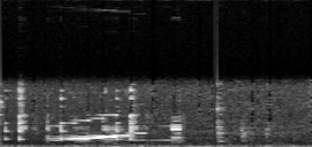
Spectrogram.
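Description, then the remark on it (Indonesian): Electronic phone tones play while a call is placed, a few short bright beeps and sustained tones over a steady low background hum, moderately loud. “Kita langsung aja telepon mam, oke?”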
